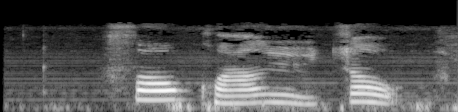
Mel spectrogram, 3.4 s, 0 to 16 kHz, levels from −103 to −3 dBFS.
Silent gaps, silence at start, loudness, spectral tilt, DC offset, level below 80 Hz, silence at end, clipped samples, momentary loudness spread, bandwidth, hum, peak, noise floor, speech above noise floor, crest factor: none; 1.05 s; -15 LUFS; -6.5 dB/octave; under 0.1%; -46 dBFS; 0 s; under 0.1%; 14 LU; 7.6 kHz; none; -2 dBFS; -48 dBFS; 34 dB; 14 dB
